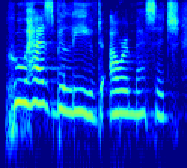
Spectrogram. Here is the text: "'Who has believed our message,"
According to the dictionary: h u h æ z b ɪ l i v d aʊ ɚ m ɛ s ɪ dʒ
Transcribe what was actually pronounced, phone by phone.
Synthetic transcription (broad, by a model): h u h æ z b ɪ l i v d aʊ ɚ m ɛ s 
